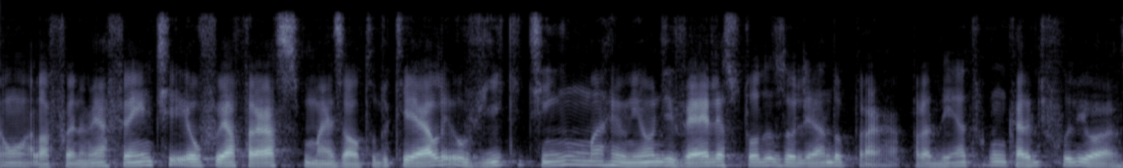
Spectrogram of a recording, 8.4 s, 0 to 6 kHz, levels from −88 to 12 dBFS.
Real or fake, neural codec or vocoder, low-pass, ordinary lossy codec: fake; codec, 16 kHz, 4 kbps, FunCodec, trained on Chinese and English, 50 frames a second; 5.4 kHz; none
